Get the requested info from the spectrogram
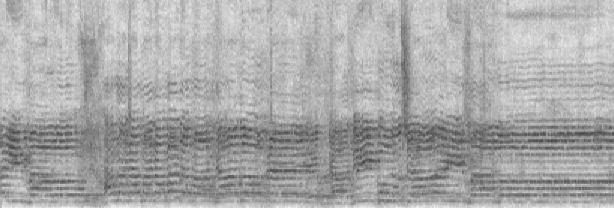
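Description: A small group of women and girls singing a cappella together, ending on a long held note.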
